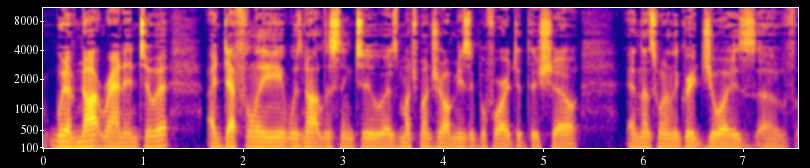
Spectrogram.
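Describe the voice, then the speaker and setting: A man's voice: lowish voice, vocal fry. A man hosting a community radio music show, talking with a head cold that makes him sound nasal and rambling with many fillers. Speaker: radio host.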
